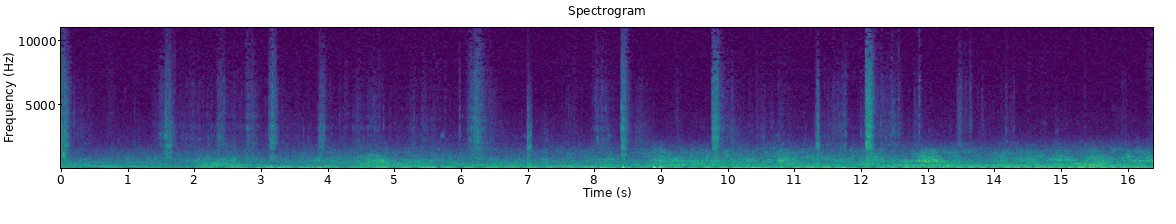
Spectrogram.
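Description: Sharp slaps and clicks from a silent drill platoon handling M1 Garand rifles, coming at irregular intervals a second or two apart, with two louder ones close together about halfway through. Under them runs a steady low hum.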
